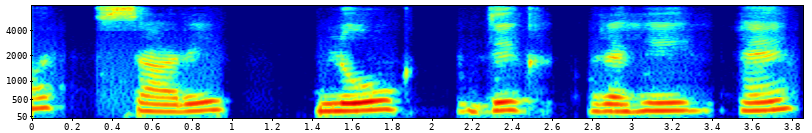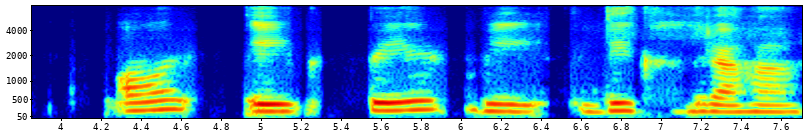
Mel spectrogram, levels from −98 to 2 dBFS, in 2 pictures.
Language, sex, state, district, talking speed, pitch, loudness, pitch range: Hindi, male, Madhya Pradesh, Dhar, 95 wpm, 205 Hz, -17 LUFS, 190-225 Hz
